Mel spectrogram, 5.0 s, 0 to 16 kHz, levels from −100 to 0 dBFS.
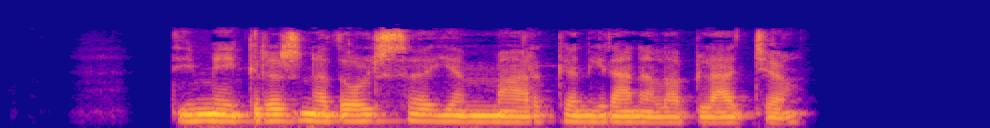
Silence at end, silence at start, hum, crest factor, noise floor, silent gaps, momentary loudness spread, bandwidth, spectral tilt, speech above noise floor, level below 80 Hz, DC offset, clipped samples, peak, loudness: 0.9 s; 0.85 s; none; 16 dB; -67 dBFS; none; 8 LU; 7.8 kHz; -4 dB/octave; 49 dB; -58 dBFS; under 0.1%; under 0.1%; -4 dBFS; -19 LUFS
